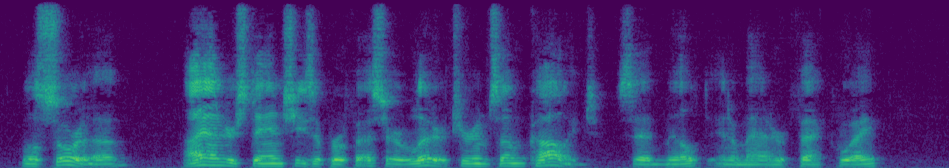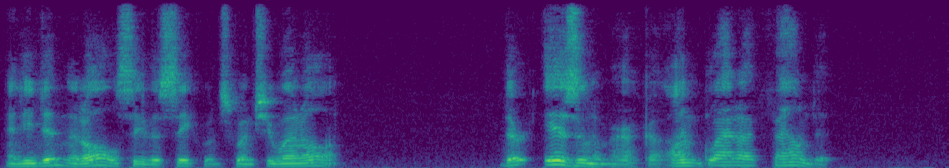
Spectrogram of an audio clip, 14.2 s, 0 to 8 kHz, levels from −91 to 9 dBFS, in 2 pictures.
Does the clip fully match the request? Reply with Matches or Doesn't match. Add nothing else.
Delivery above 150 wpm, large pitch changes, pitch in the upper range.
Doesn't match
